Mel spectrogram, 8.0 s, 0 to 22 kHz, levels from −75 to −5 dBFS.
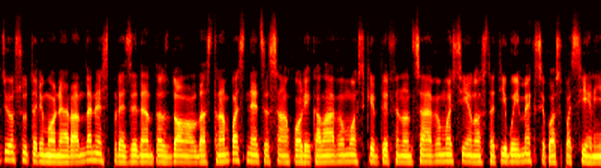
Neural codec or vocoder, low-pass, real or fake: codec, 44.1 kHz, 7.8 kbps, DAC; 19.8 kHz; fake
